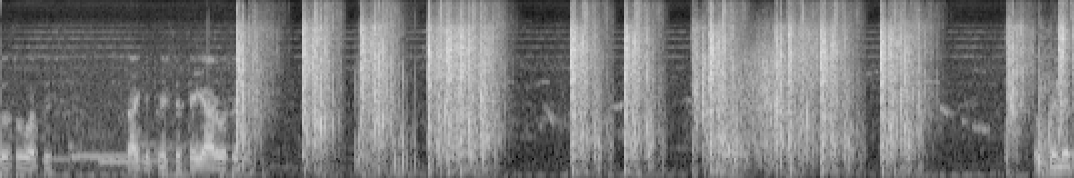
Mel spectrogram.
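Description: Soft digging thuds come as seeds are planted in soil.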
